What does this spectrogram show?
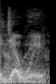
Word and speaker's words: Yahweh: Pensamos que probablemente se pronunciaba Yahweh o algo así.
